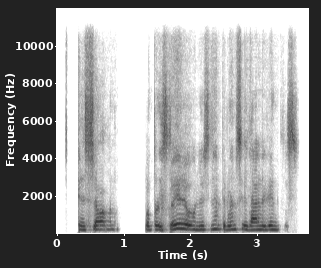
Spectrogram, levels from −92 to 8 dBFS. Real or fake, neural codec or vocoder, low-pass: fake; codec, 24 kHz, 1.5 kbps, HILCodec; 10.8 kHz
